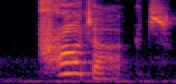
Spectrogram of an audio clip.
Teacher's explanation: so the stresses on the first syllable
